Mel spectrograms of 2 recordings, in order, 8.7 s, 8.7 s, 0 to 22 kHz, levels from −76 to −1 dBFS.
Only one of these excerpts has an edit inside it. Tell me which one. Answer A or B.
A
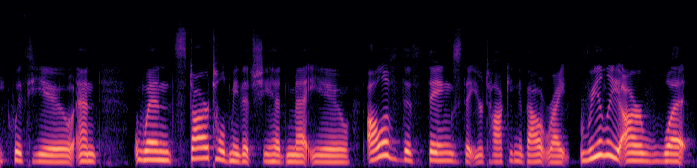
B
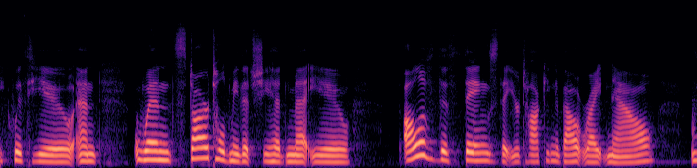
A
